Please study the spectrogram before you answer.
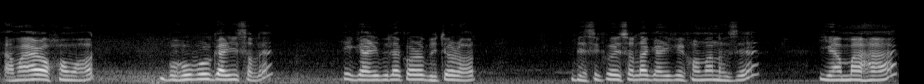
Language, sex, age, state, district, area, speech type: Assamese, male, 60+, Assam, Golaghat, rural, spontaneous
